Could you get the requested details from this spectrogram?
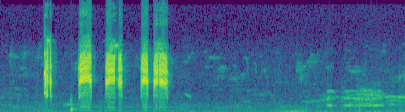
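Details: Calling black francolin (kala teetar), used to prompt francolins to call: five rasping, scratchy notes delivered quickly in under two seconds, then near silence with faint tonal calls in the background.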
